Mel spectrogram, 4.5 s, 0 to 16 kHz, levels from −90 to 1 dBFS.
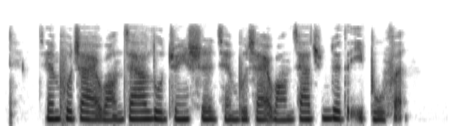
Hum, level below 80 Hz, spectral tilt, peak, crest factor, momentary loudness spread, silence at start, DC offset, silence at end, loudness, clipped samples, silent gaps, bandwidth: none; -56 dBFS; -5 dB/octave; 0 dBFS; 14 dB; 7 LU; 0.1 s; under 0.1%; 0.45 s; -15 LUFS; under 0.1%; none; 7.4 kHz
